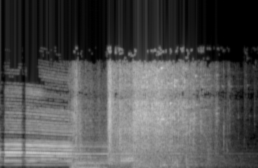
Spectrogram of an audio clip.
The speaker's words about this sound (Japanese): 彼は、車にひかれて、死んだ即死だ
